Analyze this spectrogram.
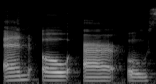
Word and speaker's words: Noroc: And it is called Naroc. I believe I'm pronouncing that correctly. It's Noroc.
